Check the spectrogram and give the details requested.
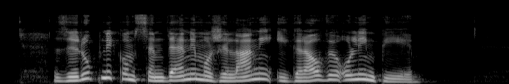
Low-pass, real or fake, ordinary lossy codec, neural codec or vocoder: none; fake; none; vocoder, 22.05 kHz, 80 mel bands, Vocos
